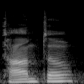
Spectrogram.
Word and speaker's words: tanto: pronounce this blade shape i'm going with tonto because if you're reading it in japanese the language in which had the you know what that came from uh the a's are pronounced as ah they're not a like we say here in the states i could also kind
